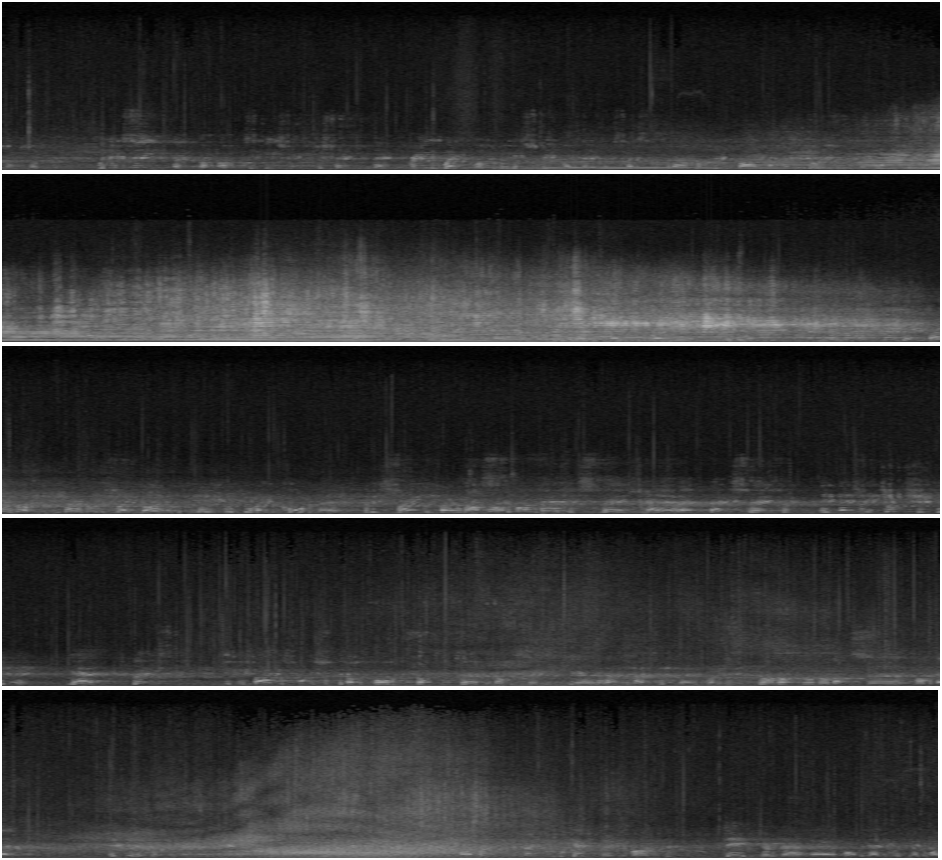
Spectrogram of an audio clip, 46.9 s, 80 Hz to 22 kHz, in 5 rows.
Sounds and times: moto grand prix 0:00.0 - 0:46.8

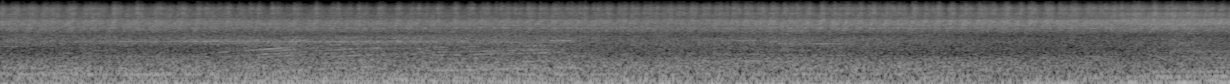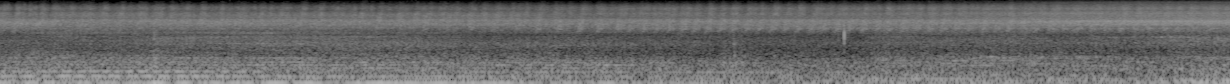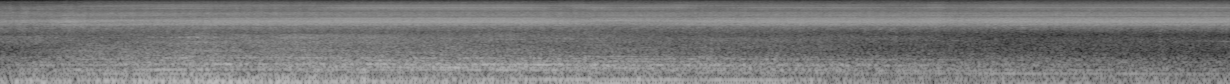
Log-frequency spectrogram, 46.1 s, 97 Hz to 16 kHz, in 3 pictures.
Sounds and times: Cicada cry 0:00.0 - 0:46.1
train runs through 0:13.1 - 0:46.1
Traffic sound 0:14.0 - 0:45.8

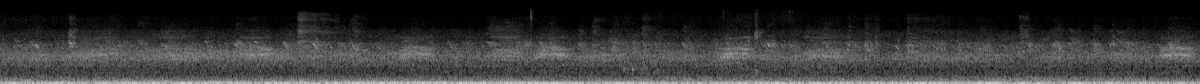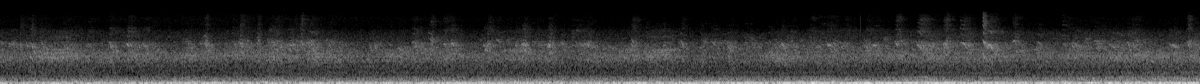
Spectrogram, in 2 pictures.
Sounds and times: Birds 0:00.0 - 0:24.0

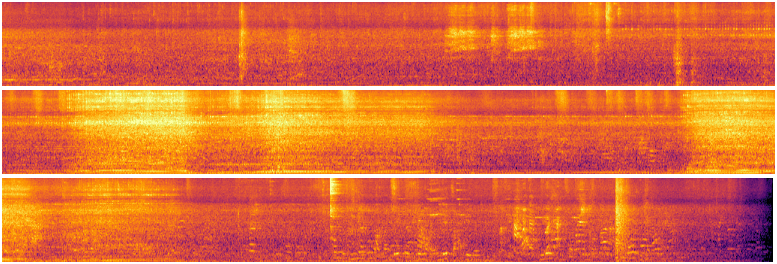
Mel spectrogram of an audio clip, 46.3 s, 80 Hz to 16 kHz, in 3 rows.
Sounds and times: Traffic sound 0:00.0 - 0:46.0
Walking through the market 0:00.0 - 0:46.3

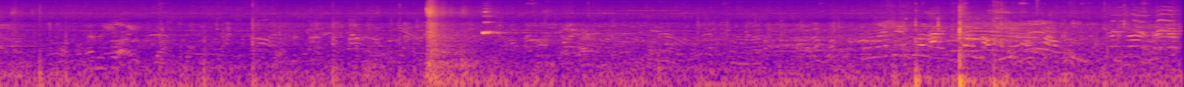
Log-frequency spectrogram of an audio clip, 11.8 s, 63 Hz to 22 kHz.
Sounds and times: Many people 0:00.0 - 0:11.8

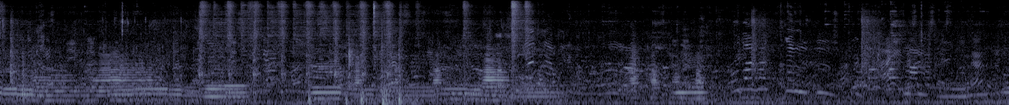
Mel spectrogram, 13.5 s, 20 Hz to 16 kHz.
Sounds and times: teenage jazz band probe / rehearsal 0:00.0 - 0:09.8

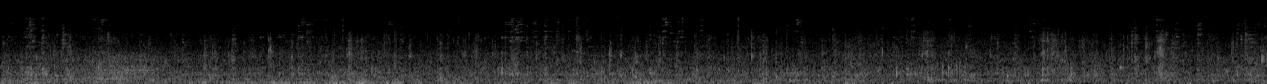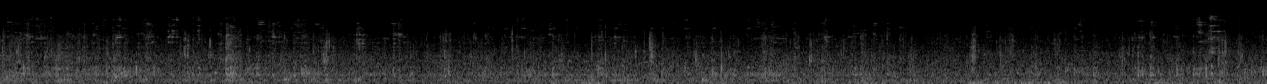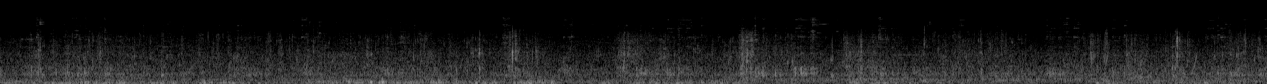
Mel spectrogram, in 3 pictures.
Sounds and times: jangling sounds of boat masts in the wind 0:00.0 - 0:38.0

